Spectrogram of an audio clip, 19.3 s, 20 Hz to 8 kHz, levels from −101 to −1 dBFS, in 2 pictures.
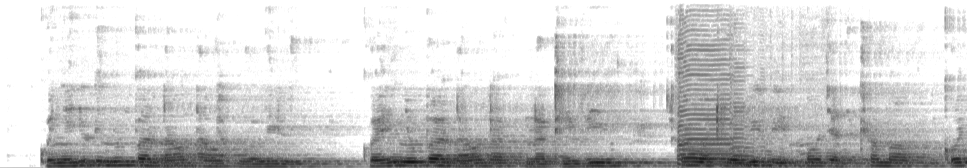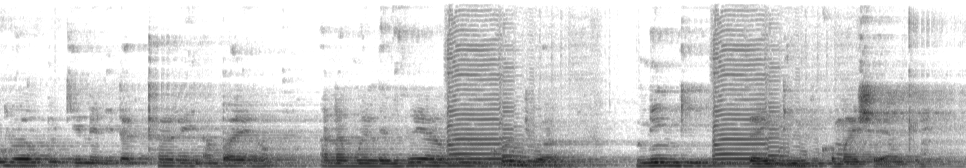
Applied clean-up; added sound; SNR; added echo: none; Wind instrument, woodwind instrument; 7 dB; reverberation time 2.0 s.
